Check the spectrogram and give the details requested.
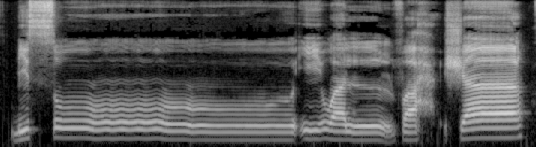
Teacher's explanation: Panjangnya itu 5 harakat atau kira-kira 5 ketukan. 1 2 3 4 5. Bisu'i wal fahsya. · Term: mad wajib muttasil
